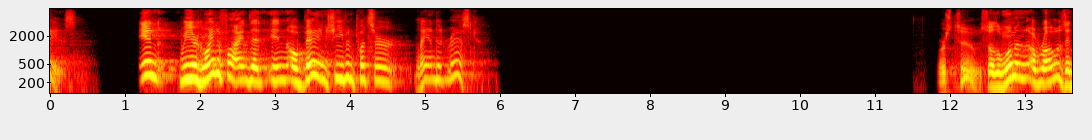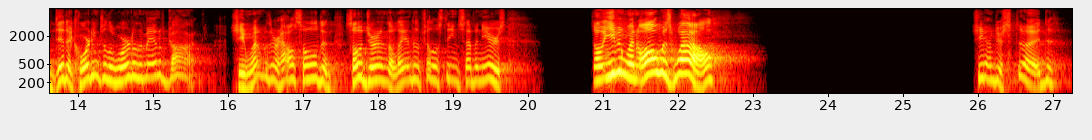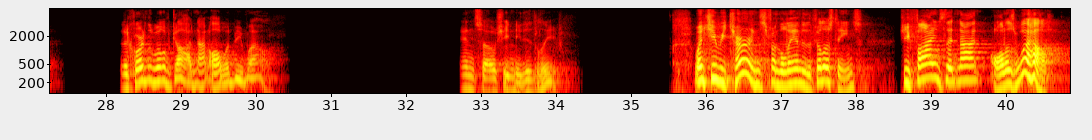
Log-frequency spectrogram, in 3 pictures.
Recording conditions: large echoing room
